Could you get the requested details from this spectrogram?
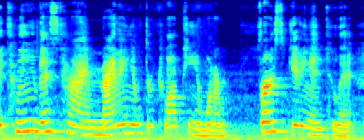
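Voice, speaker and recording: A woman's animated voice at a fairly slow pace, with audible room echo. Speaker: real estate agent. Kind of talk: tutorial.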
